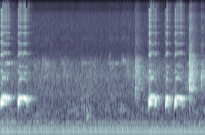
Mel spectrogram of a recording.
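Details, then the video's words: Zebra dove said to sound unlike local or Bangkok birds and to coo diligently for long spells, often before dawn: short bursts of trilled, mellow coo notes at the start and again near the end over a steady low electrical hum. "Perkutut Rondosemoyo suara aneh rajin manggung durasi panjang"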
